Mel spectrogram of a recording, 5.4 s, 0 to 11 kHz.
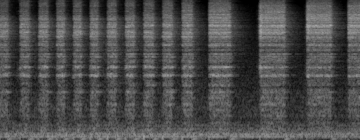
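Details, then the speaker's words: Rebuilt 14 bolt rear axle on old wood truck before refilling oil: short airy hisses about once a second passing freely through the differential breather; not plugged, but the breather hose is cracked and will be replaced. "So I would say the breather's not plugged, although the hose has a crack in it."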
